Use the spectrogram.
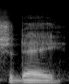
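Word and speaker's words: Sade: It's pronounced Shade.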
